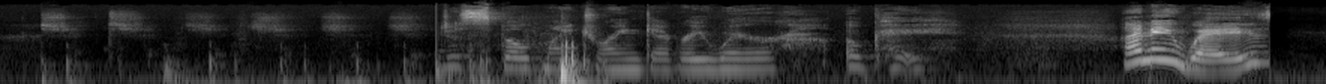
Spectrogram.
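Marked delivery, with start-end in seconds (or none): 0.2-2.2 rushed, stressed, flustered whisper under the breath. Having just spilled a drink everywhere, stressed cursing. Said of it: "I'm stressed".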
